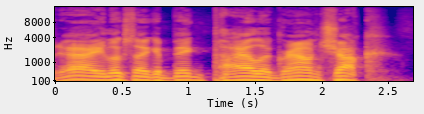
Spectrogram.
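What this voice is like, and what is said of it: Abusive drunk dad character voice. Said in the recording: “I really enjoy your dad voice. It's nice. This is my abusive drunk dad voice. ... Abusive drunk dad indeed.”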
